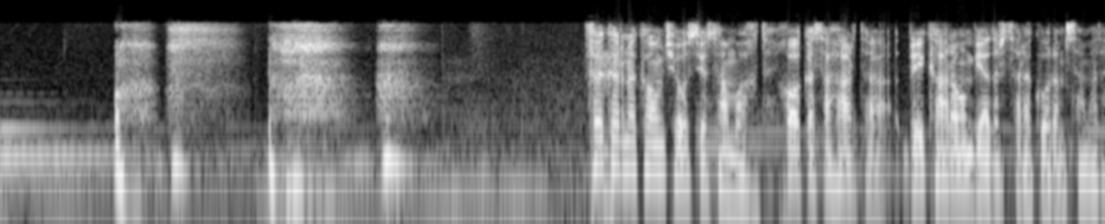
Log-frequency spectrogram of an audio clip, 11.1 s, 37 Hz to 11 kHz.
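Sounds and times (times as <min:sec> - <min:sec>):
man gasping in pain: 0:01.2 - 0:04.4.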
